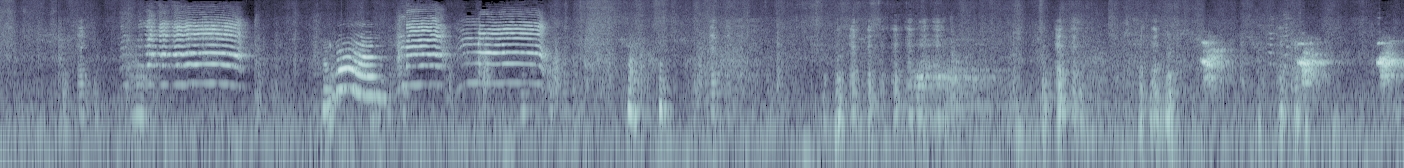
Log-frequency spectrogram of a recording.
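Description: Goats bleating: four loud, high-pitched bleats in quick succession in the first half, one bending in pitch, then fainter bleats and shuffling through straw toward the end.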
